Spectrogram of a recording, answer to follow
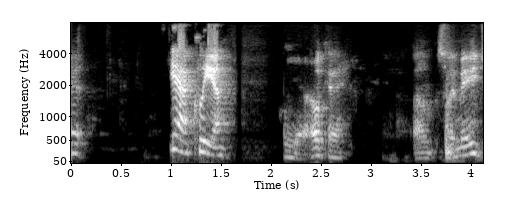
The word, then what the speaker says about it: Clea: Yeah, Clea.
